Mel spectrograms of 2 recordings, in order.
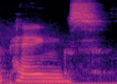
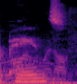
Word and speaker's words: pangs: in front of me hunker pengs with a g is how you say it it's not hunger pains i don't remember what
